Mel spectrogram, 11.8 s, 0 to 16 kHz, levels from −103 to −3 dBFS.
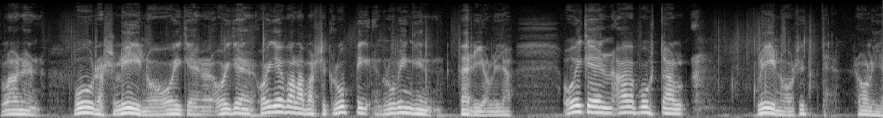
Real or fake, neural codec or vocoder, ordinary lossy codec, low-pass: real; none; none; 14.4 kHz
